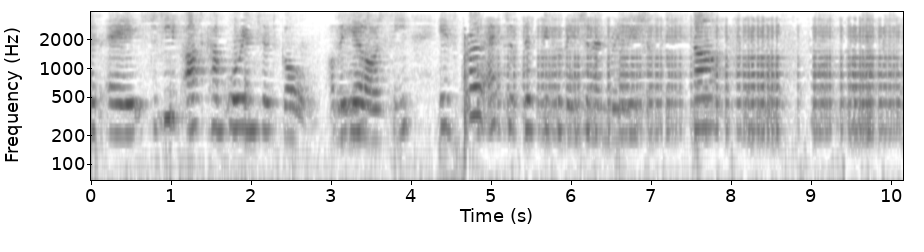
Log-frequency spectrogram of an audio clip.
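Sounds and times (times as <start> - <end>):
speech: 0.0 - 9.7
cell phone ringtone melody during a meeting: 5.1 - 10.1.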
